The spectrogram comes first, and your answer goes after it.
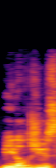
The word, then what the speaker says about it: Betelgeuse: So you and I and other people who are sci-fi fans, we know that Beetlejuice is a star. It's referenced in Hitchhiker's Guide to the Galaxy, you know, and it's spelled Betelgeuse, right?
